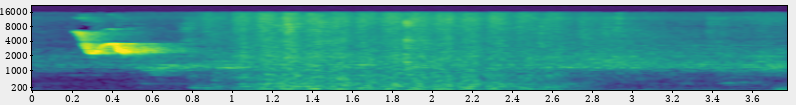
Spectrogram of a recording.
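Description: Wings flap briefly as a parrot flutters.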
